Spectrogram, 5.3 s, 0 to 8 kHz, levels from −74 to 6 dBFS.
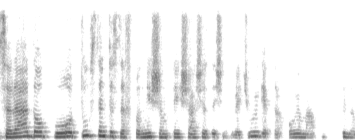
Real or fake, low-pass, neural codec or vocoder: fake; 7.2 kHz; codec, 16 kHz, 0.4 kbps, LongCat-Audio-Codec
